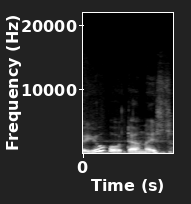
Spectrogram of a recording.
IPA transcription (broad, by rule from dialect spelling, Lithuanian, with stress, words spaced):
joː oː tʲɛˈnɐɪs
